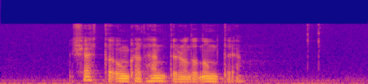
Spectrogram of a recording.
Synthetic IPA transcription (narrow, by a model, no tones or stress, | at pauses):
ʃɛt̪ʰɑʔʊmkʰɑt̪ɦɛnt̪əlɔnd̪ɑnʊmt̪ʰḛː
